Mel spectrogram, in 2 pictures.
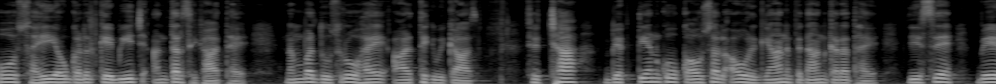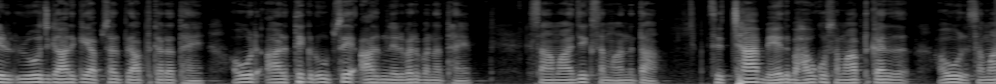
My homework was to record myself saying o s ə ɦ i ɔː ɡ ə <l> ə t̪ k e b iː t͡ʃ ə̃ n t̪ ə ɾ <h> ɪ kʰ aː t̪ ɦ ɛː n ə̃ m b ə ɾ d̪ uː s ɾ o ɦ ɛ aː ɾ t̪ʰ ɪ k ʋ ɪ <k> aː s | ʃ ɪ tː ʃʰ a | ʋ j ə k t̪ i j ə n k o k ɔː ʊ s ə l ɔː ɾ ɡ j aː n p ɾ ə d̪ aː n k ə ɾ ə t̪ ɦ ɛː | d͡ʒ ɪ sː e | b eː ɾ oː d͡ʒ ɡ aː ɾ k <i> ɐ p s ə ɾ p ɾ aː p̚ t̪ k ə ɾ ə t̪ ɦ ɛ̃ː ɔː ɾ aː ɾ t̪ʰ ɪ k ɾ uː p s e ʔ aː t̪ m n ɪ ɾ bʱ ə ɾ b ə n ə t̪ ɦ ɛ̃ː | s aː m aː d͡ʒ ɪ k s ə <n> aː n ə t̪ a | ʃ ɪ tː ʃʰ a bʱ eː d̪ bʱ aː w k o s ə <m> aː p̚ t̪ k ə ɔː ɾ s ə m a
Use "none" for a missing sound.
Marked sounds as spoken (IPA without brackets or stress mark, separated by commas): l, s, k, e, m, m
